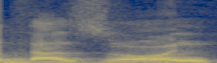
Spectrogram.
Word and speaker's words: DAZN: E a Conmebol anuncia que a plataforma de streaming DAZN, na verdade se escreve DAZN, mas se fala DAZN, tinha comprado e era a única detentora a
